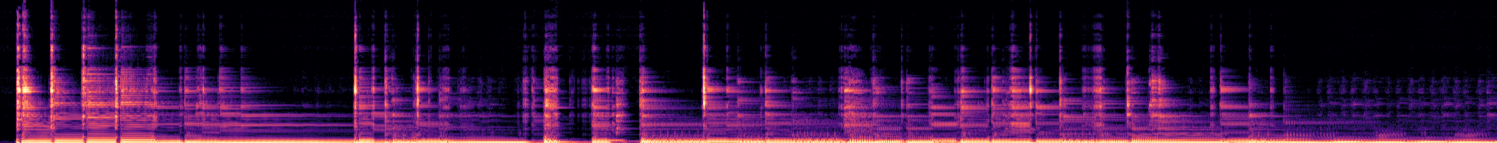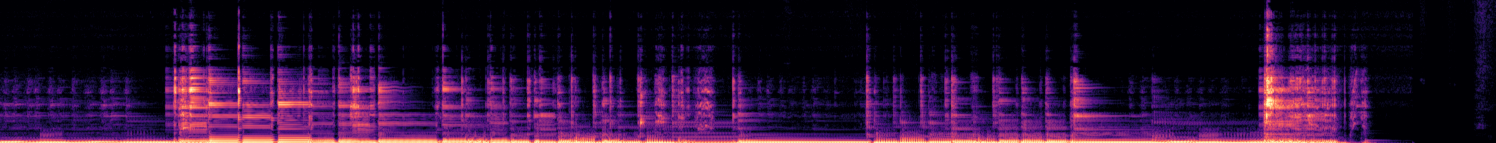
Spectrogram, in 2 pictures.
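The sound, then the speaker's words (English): A sustained electric guitar plays chords and riffs with a bright, fizzy, amp-like distorted tone from excited treble, with a compressor added as a finishing touch, evenly compressed and loud throughout, with a few brief gaps before ringing out at the end. “The treble is getting that sort of fizzy, ampeggy sound going on there.”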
